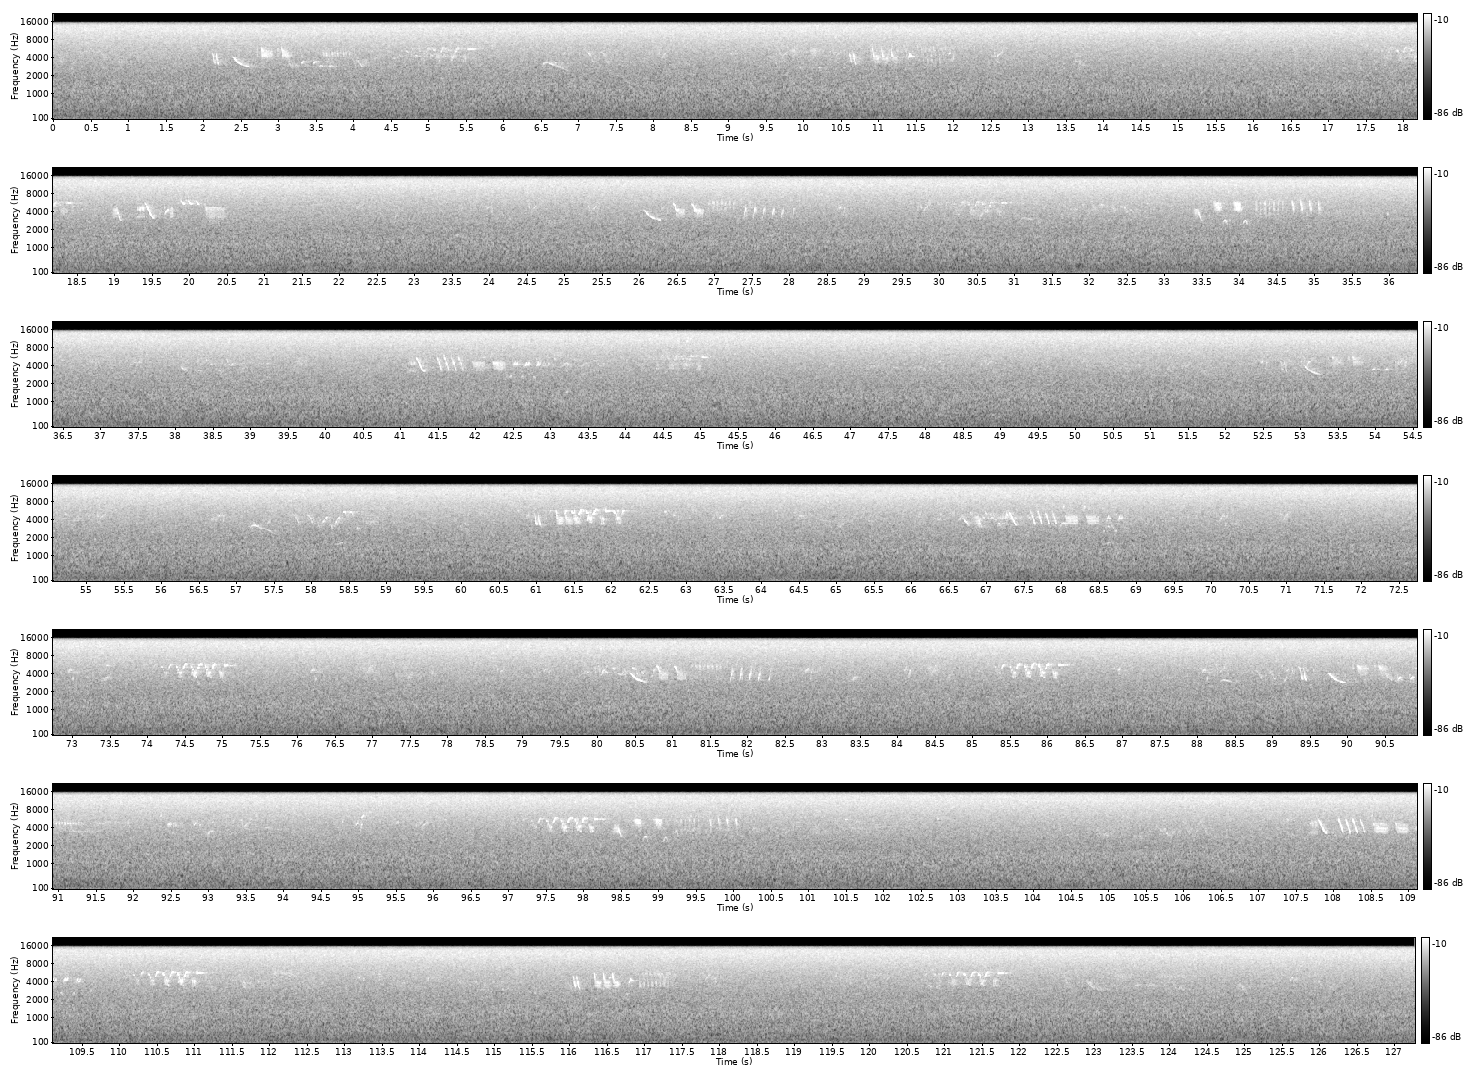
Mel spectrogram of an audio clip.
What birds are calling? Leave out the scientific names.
Fox Sparrow, MacGillivray's Warbler, Olive-sided Flycatcher, Green-tailed Towhee, Dusky Flycatcher, Mountain Quail, Western Tanager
